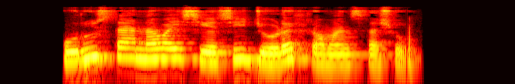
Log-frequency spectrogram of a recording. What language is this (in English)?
Pashto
